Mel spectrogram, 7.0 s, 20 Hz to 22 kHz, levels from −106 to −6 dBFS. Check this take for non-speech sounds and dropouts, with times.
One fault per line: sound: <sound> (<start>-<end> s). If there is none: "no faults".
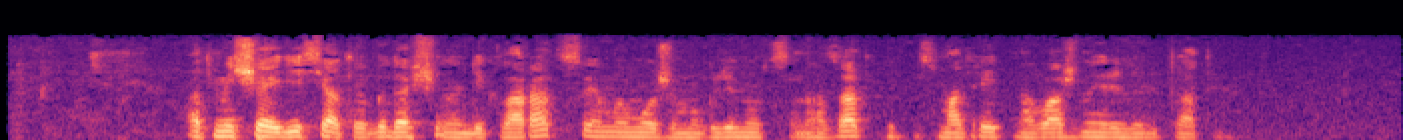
no faults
